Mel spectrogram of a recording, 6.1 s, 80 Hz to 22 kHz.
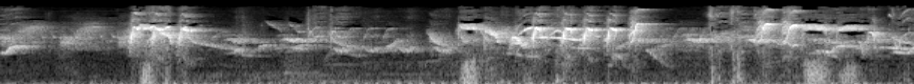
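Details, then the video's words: Several kapas tembak bulbuls in an online song-contest duel sing at once in fast, bright, chattering bursts of high chirps and warbled phrases, over a low steady mechanical hum. "DUEL 4 PEMENANG KAPAS TEMBAK"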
